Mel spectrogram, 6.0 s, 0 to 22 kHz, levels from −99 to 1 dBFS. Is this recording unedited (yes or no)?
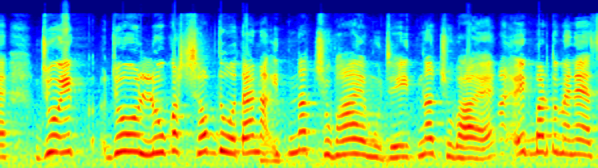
no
